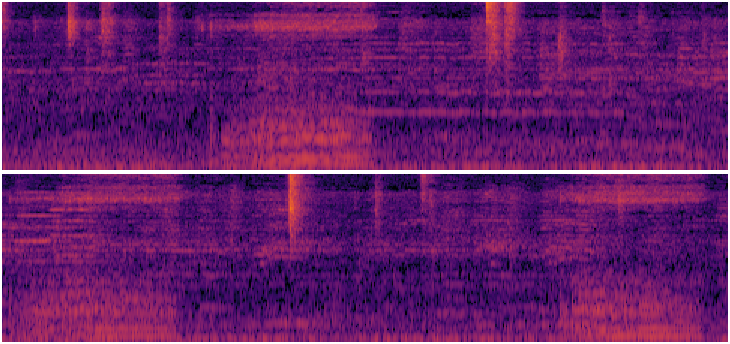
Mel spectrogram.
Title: baby girl back from her #groomer #snoring they really must have done her in #lol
